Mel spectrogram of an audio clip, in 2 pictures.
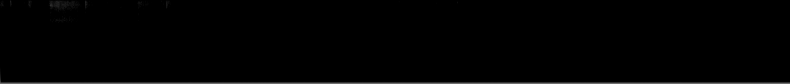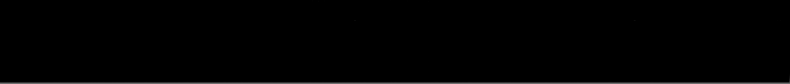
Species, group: Metaplastes ornatus, Orthoptera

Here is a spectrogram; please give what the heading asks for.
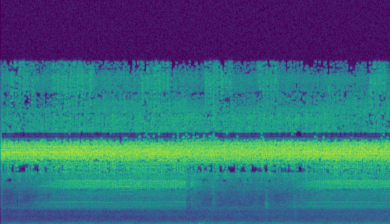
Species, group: Psaltoda harrisii, Cicadidae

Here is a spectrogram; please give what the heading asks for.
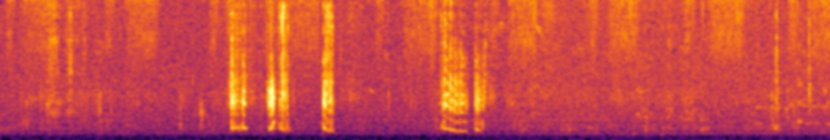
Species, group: Platycleis affinis, Orthoptera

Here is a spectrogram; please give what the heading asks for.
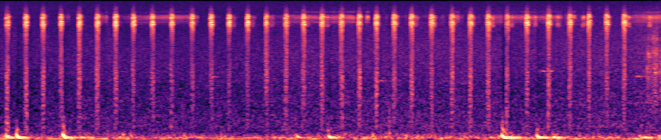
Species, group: Kikihia muta, Cicadidae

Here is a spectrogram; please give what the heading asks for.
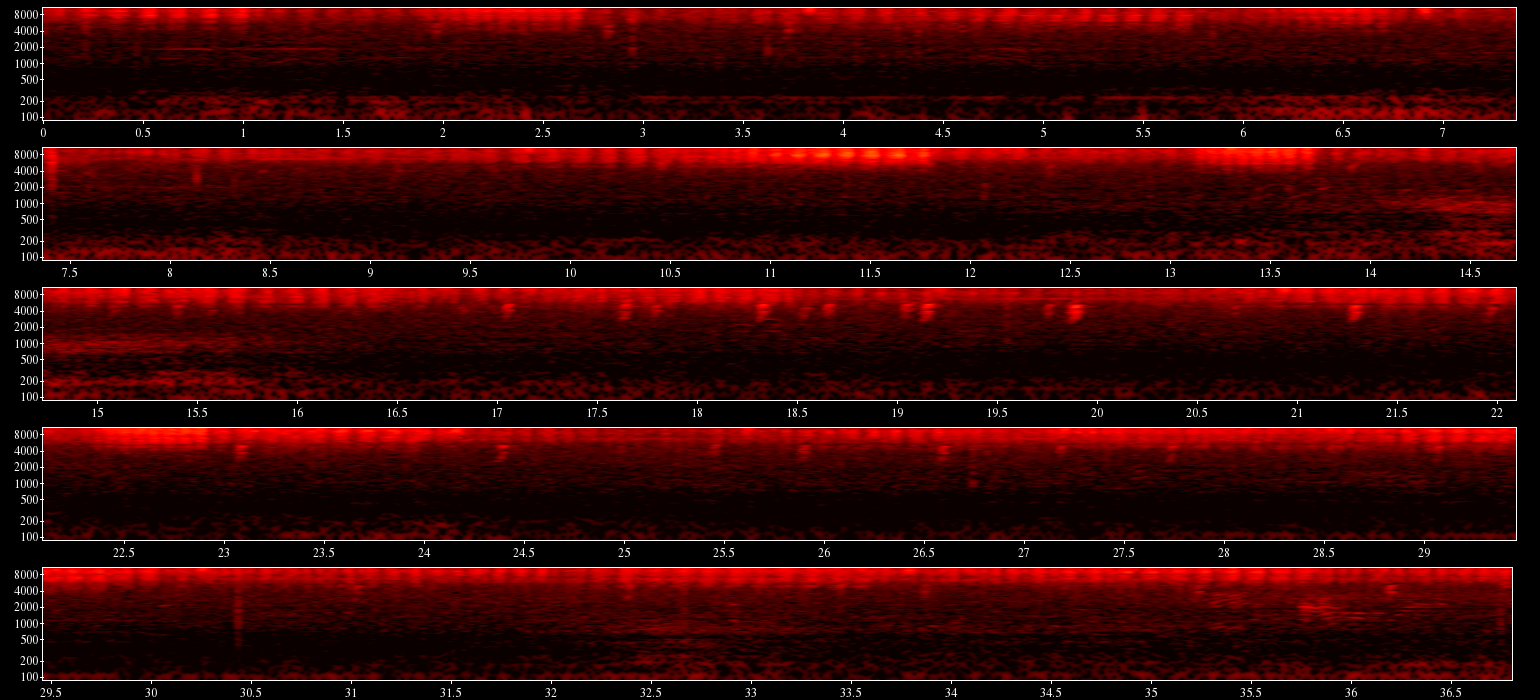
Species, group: Pseudochorthippus parallelus, Orthoptera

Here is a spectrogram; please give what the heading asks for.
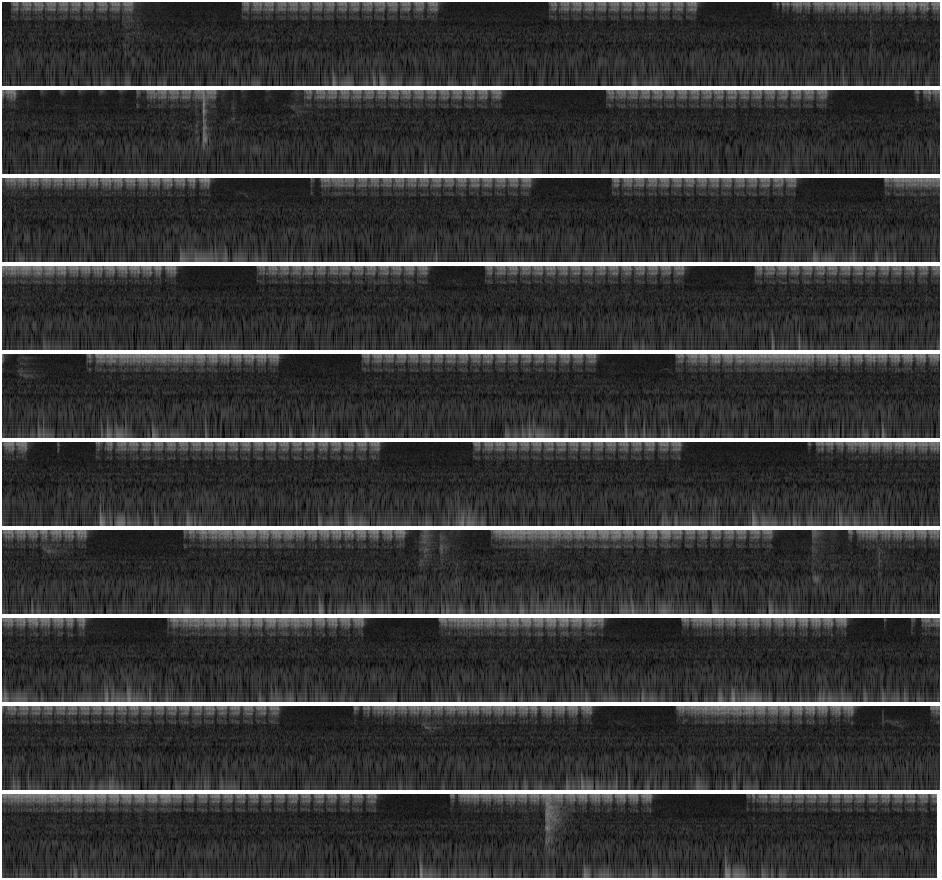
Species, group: Bicolorana bicolor, Orthoptera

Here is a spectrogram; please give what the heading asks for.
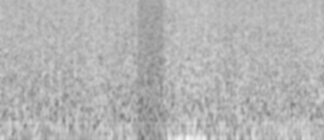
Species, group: Poecilimon veluchianus, Orthoptera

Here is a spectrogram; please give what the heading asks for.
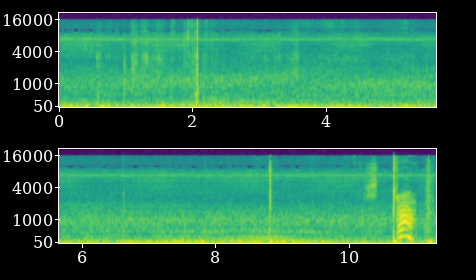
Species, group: Neotibicen robinsonianus, Cicadidae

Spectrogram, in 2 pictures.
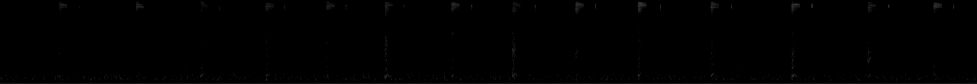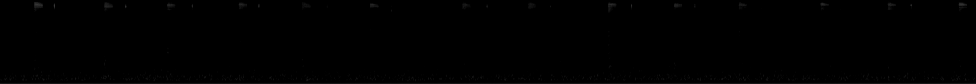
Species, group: Isophya pyrenaea, Orthoptera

